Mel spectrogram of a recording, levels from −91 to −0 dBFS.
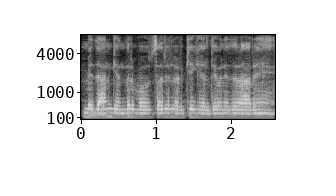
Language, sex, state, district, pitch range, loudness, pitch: Hindi, male, Rajasthan, Jaipur, 125-135 Hz, -18 LUFS, 130 Hz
